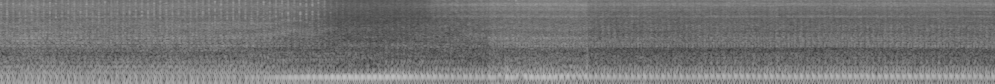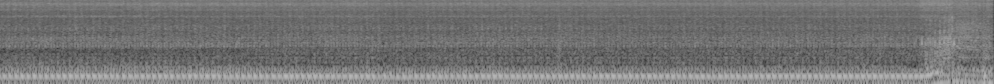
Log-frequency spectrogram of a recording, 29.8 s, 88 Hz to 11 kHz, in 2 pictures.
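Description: Datsun 240Z's L-series inline-six, fitted with a crossflow head and six Keihin FCR carburetors, idling steadily after being brought back from long storage. There is one short bump in level about seven seconds in.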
